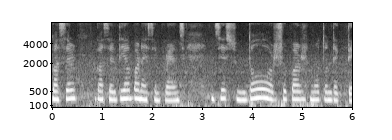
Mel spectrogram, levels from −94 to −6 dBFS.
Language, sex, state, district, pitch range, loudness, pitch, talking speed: Bengali, female, Tripura, West Tripura, 235-265 Hz, -14 LUFS, 245 Hz, 100 wpm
